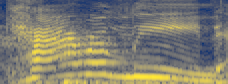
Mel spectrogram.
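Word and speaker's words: Karoline: a little bit but carolene Le carolene and you know how I know how to pronounce that name it's because I have a friend named kolene so Caroline love I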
